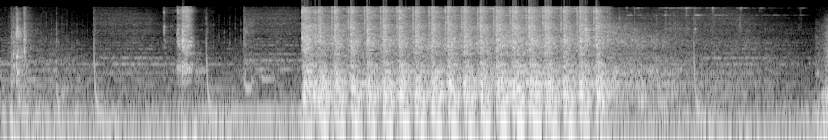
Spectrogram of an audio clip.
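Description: Automatic rifle gunfire sound effect: one sustained burst of rapid fire, starting about a second and a half in and lasting about a second and a half. It is preceded by a couple of short clicks.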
